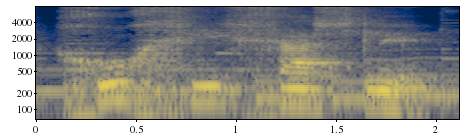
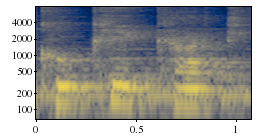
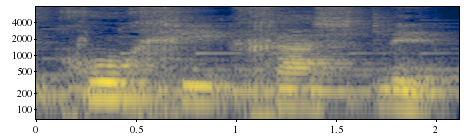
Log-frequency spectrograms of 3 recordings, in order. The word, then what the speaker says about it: Chuchichäschli: It's like you clear your throat, so Ch, Ch, Ch, okay?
